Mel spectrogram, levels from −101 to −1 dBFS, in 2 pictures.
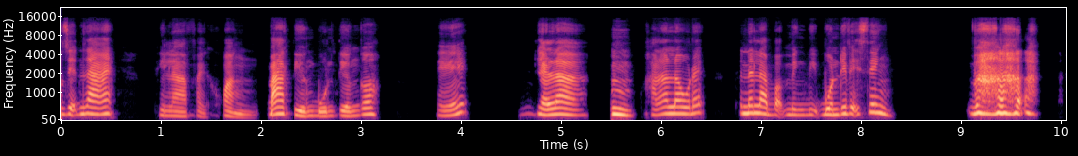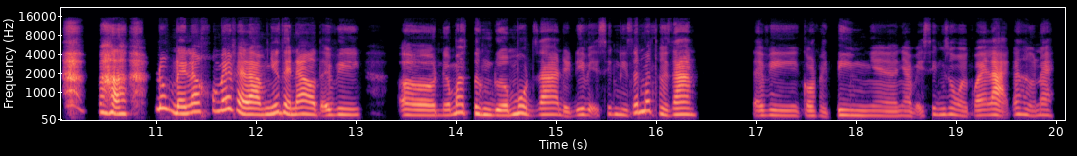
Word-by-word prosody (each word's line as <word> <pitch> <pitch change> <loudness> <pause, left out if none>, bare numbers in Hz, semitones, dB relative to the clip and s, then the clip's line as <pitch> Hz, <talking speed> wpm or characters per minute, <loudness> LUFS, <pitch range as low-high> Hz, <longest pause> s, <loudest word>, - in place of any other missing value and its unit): diễn 220 +1 -2
ra 230 -2 +5
ấy, 230 +2 +2 0.5
thì 180 - -8
là 155 -2 -4
phải 155 -4 -15
khoảng 120 - -6
3 235 - +7
tiếng, 165 -8 -2
4 155 +1 -4
tiếng 165 0 -3
cơ, 215 +1 0 0.6
thế. 185 - -3 0.7
Thế 195 -2 +5
là, 200 -3 +4 0.2
ừm, 210 -5 +6 0.2
khá 190 - -7
là 230 +4 0
lâu 235 -1 +3
đấy, 260 +4 -4 0.4
cho - - -4
nên 260 +1 +5
là 240 -3 +5
bọn 195 -1 -6
mình 190 -1 -6
bị 195 - -9
buồn 200 0 +2
đi 235 +3 0
vệ 225 - -3
sinh. 275 -1 +1 0.8
Và 255 +3 +8 1.2
và 235 -5 +5 0.3
lúc 425 -5 0
đấy 245 -1 +2
là 305 +3 +1
không 335 +2 -10
biết 385 +2 +1
phải 225 - +5
làm 210 0 +4
như 260 +4 0
thế 270 -4 0
nào, 220 0 +1
tại 175 -1 -4
vì, 200 0 -6 0.3
ờ, 185 -2 -2
nếu 185 +1 -7
mà 280 +2 -2
từng 205 -5 -2
đứa 180 -1 0
một 230 +1 -2
ra 210 0 -2
để 155 - -10
đi 200 +8 -7
vệ - - -11
sinh 225 -2 -12
thì 195 - -9
rất 275 +9 -4
mất 335 +1 -2
thời 215 -5 -6
gian. 210 +1 +1 0.6
Tại 170 - -10
vì 175 -2 -10
còn 170 -1 -7
phải 150 - -17
tìm 180 -2 -7
nhà 165 -2 -11
nhà 165 0 -12
vệ - - -16
sinh, 205 +4 -12
xong 210 -1 -9
rồi 165 -3 -11
quay 175 +3 -7
lại 195 -1 0
các 220 +2 -10
thứ 195 -5 -11
này. 190 0 -10
200 Hz, 225 wpm, -21 LUFS, 175-230 Hz, 1.2 s, Và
